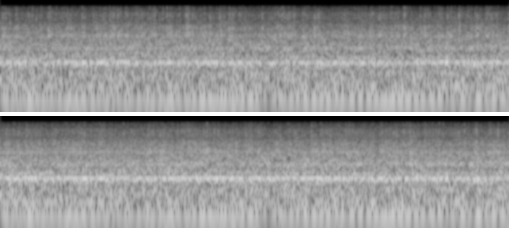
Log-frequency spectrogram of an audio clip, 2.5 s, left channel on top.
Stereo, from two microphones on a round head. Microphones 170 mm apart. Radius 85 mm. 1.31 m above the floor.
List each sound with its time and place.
Only background noise.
